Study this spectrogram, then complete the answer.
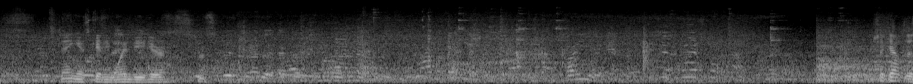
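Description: People chat at nearby tables outdoors.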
